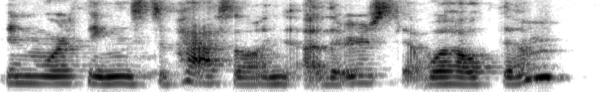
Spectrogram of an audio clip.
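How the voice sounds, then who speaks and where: A woman's voice: mid-range voice, little pitch movement, normal speed, darkish tone, reverberant. A woman in her fifties hosting a podcast, speaking earnestly and supportively to her guest. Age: 50s. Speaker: podcast host. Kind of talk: podcast interview.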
